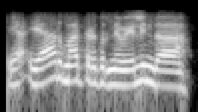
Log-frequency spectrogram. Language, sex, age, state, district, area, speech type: Kannada, male, 30-45, Karnataka, Udupi, rural, conversation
